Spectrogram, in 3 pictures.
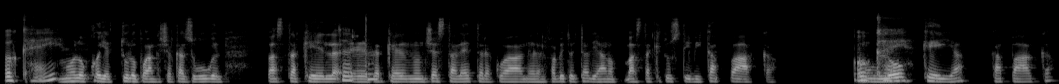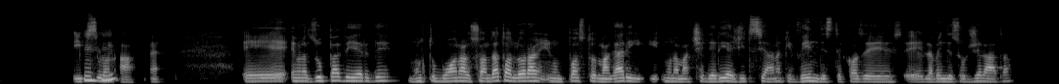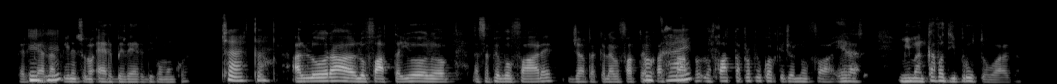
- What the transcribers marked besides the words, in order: other background noise; tapping; "proprio" said as "propio"
- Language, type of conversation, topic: Italian, unstructured, Hai un ricordo speciale legato a un pasto in famiglia?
